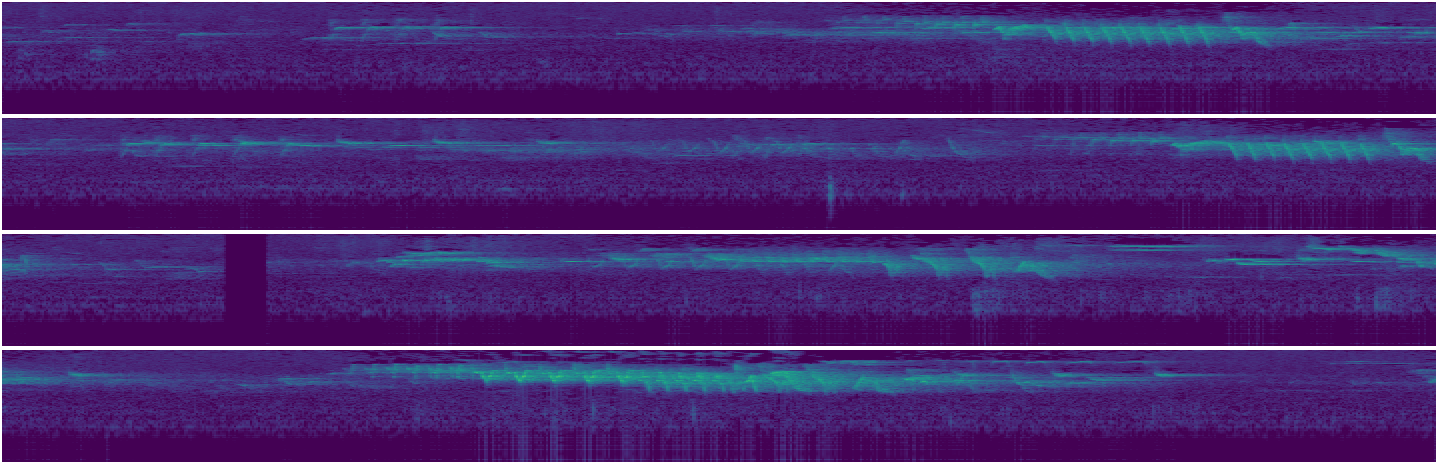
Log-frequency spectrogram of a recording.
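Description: Birds chirping and singing, with loud bouts of rapid trills that come and go every several seconds.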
